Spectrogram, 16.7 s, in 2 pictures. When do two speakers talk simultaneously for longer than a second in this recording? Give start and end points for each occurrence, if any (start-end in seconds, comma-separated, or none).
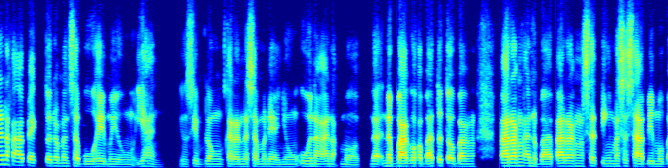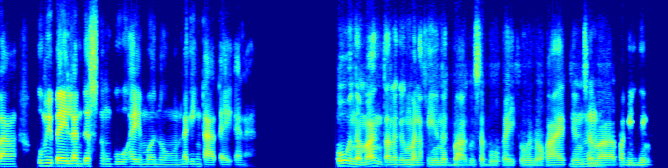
none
